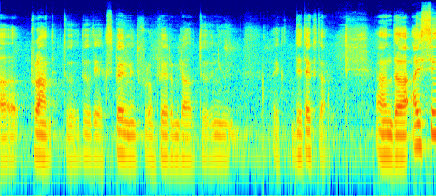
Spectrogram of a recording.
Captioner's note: murmuring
